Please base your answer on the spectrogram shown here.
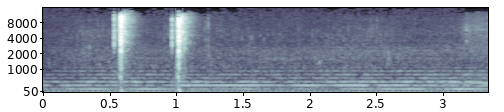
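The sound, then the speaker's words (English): Two sharp, dry clicks from the trigger of an empty pistol come about half a second apart, brief and crisp over a faint, steady low hum. “Jack looks at Henderson, who pulls the trigger of his gun.”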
